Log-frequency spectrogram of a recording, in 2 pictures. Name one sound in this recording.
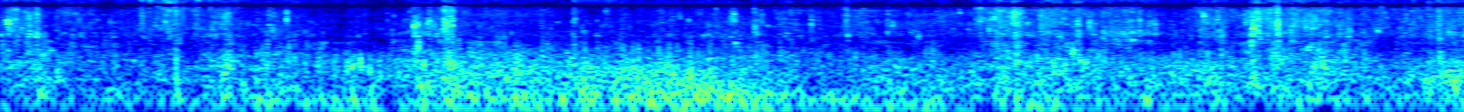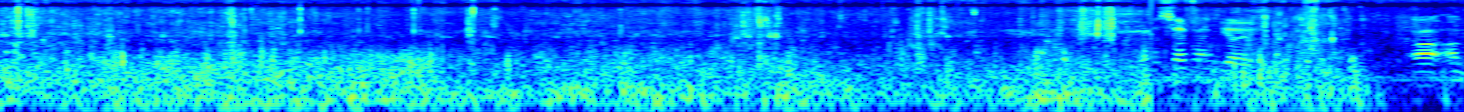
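Waves slap and wash against a boat's hull.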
